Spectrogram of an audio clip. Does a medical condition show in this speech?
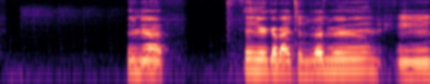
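Yes: cerebral palsy; affects legs.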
